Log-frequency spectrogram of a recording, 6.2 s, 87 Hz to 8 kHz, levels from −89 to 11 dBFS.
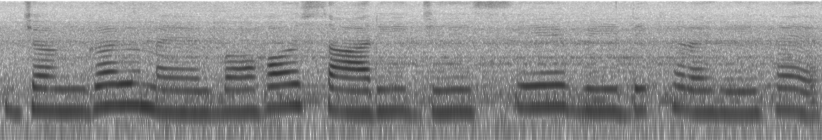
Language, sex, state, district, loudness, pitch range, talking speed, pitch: Hindi, female, Madhya Pradesh, Dhar, -16 LUFS, 215-245 Hz, 85 wpm, 225 Hz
